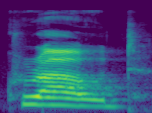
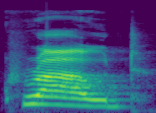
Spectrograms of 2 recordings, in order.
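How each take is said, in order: No difference in how they are said.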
